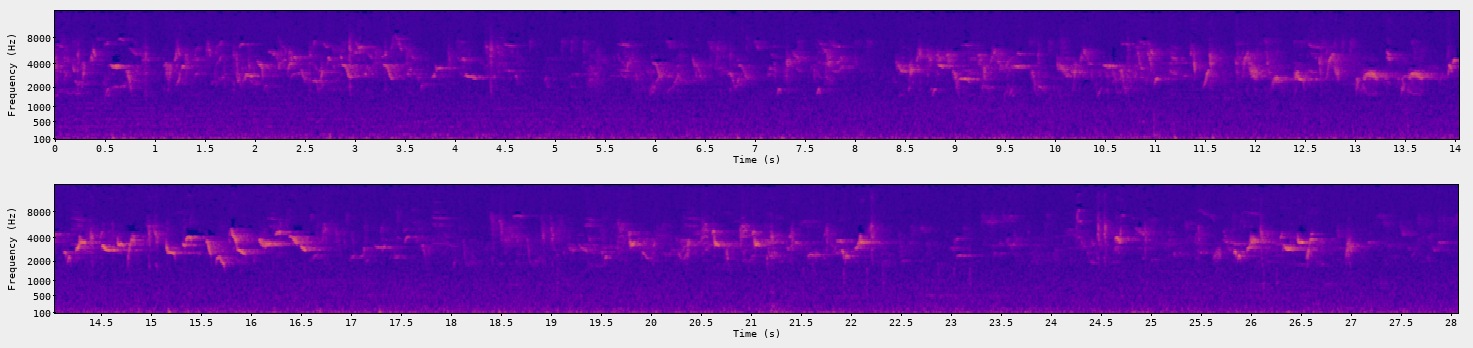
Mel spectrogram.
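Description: Many small birds chirping, in quick overlapping calls throughout, over a faint low rumble.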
